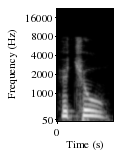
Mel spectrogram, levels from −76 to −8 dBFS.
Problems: none marked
